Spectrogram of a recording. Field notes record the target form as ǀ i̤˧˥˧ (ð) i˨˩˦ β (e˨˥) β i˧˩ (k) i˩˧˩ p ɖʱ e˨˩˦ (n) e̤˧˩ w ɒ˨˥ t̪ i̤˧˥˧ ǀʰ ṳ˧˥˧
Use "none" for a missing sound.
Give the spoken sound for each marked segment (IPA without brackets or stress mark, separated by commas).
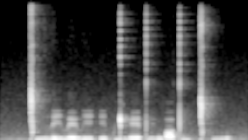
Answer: ð, e˩, ʔ, t̪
